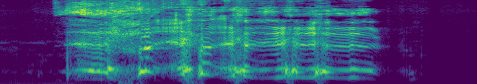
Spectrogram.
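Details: A brief run of several rapid, voiced coughs from an adult, lasting under two seconds.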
